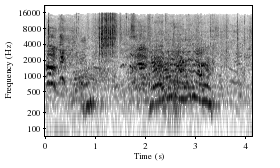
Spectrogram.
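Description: A young Camargue bull (taü) bellowing: one long call about two seconds in that rises and falls in pitch.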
